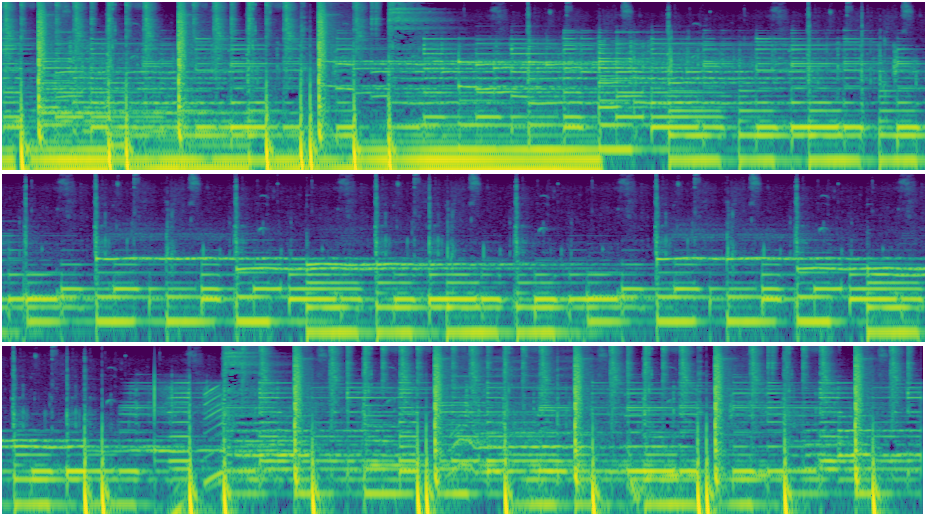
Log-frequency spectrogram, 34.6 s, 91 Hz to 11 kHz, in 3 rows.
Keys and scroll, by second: 6.9 ctrl+d, 11.5 ctrl+-, 13.6 ctrl+=, 34.0 ctrl+-.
